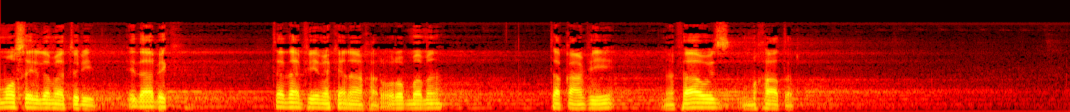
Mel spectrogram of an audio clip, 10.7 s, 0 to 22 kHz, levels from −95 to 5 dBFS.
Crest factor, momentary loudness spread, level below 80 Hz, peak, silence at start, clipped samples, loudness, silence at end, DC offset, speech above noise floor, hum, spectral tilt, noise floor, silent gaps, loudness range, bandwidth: 22 dB; 22 LU; -58 dBFS; -2 dBFS; 0 s; under 0.1%; -22 LUFS; 2 s; under 0.1%; 36 dB; none; -5 dB/octave; -58 dBFS; none; 4 LU; 11 kHz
